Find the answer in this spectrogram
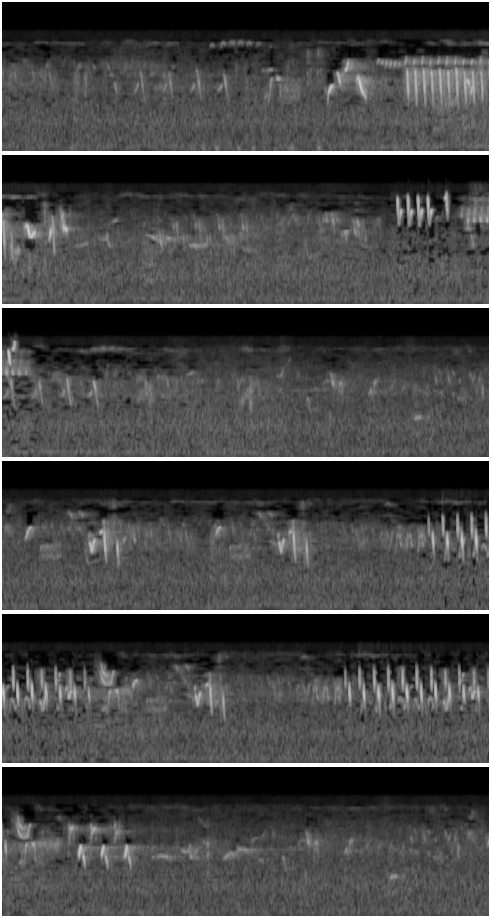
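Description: Birds chirping and singing, with bursts of fast trills several times, over a steady background hiss.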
